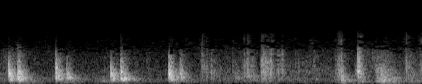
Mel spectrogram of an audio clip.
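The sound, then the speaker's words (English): A door of a first-floor hotel room being opened at midnight, with a run of uneven wooden thumps, rattles and creaks over a few seconds; no one speaks. “Stand to one side, Tonto, and cover me while I open the door.”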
